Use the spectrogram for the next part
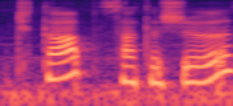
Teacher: Samitə başlanan söz gəldiyinə görə p kimi tələffüz olunar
